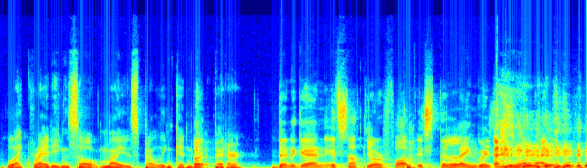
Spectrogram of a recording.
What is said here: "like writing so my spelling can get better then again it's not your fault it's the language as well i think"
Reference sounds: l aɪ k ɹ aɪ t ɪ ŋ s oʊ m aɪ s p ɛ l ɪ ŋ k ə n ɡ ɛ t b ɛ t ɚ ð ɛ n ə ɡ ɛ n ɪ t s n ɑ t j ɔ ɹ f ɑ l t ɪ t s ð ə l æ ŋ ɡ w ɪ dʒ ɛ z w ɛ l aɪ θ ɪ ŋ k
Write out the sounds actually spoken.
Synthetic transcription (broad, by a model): l aɪ k ɹ aɪ t ɪ ŋ s oʊ m aɪ s p ɛ l ɪ ŋ k ə n ɡ ɛ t b ɛ t ɚ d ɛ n ə ɡ ɛ n ɪ t s n ɑ t j ɔ ɹ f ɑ t ɪ t s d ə l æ ŋ ɡ w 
